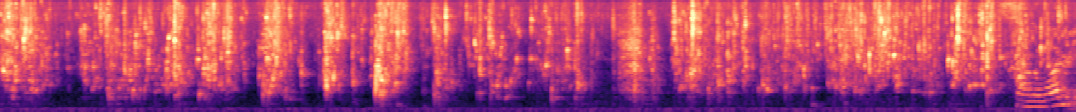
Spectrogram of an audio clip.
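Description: Bath water sloshing and splashing as a bath bomb is mixed in by hand, a continuous irregular swishing close by with rhythmic stirring surges, faint overall.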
